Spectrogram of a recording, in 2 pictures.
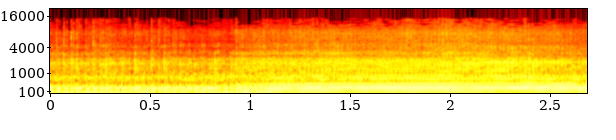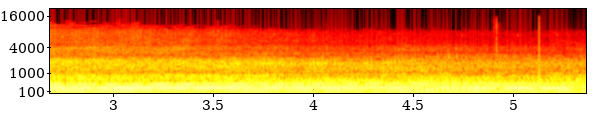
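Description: High-performance car engine held at raised revs on a drag-strip starting line, as a car stages before launch. Its steady pitch steps up about a second in, holds, and eases back down near the end.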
